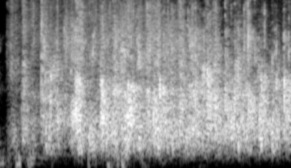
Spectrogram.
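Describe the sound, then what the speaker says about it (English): An audience claps in sustained, dense applause at a business talk on time management. It swells quickly and stays loud and even throughout, with no voices over it. "Round of applause, great job."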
